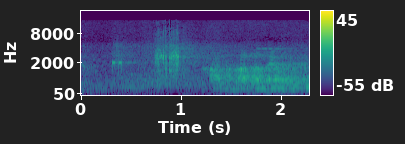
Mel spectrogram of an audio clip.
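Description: A camera shutter clicking just under a second in, followed by soft voices.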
